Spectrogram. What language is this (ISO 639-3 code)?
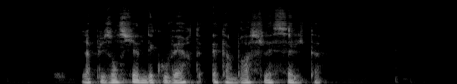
fra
